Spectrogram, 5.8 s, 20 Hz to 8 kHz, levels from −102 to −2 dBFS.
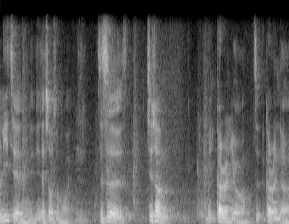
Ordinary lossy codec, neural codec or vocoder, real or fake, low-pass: none; none; real; 7.2 kHz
